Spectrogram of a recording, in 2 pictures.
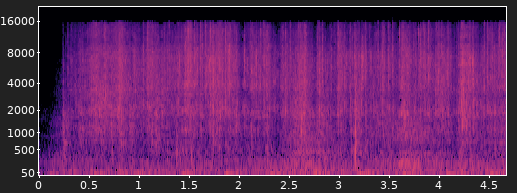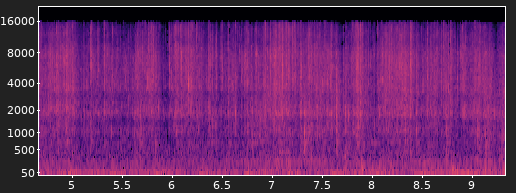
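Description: A medium-size white padded plastic bubble mailer with a dimpled, bubble-textured surface, hollow and flexible, is held in both hands while fingertips grip and rub it and the envelope is flexed and shaken. It gives a steady, bright, quiet crinkling for the whole clip, with small crisp crackles scattered throughout.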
